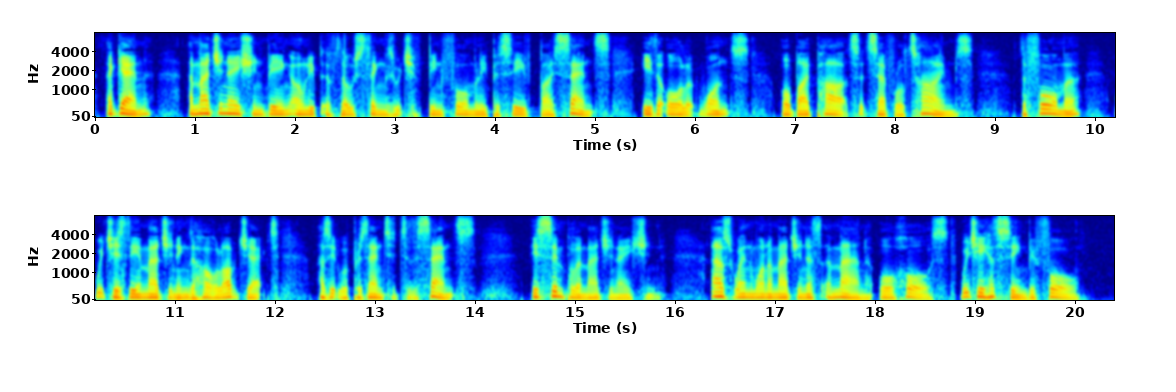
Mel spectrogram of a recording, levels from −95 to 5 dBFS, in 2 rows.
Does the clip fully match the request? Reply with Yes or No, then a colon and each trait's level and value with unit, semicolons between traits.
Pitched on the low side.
Yes: low, 120 Hz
